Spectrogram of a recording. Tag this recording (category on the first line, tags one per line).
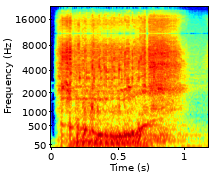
Sound effects > Experimental
Creature
mouth
Alien
bite
zombie
grotesque
snarl
fx
Monster
weird
otherworldly
growl
howl
Sfx
gross
demon
dripping
devil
